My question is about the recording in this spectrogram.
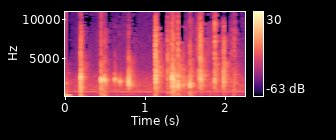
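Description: Small clicks and taps of makeup products being handled: tubes, caps and applicators knocking together and clicking, about a dozen sharp little sounds in two seconds, over a faint steady hum.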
